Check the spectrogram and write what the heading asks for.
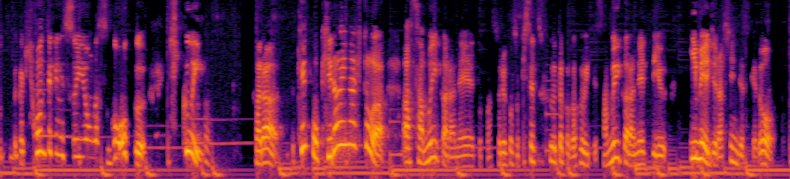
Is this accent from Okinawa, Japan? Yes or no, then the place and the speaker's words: no; Yokohama, Kanagawa, Japan; now in Malta; 私、ほら、出身横浜 ですけど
